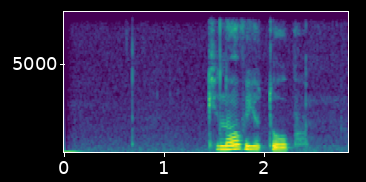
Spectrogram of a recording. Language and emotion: Russian, neutral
